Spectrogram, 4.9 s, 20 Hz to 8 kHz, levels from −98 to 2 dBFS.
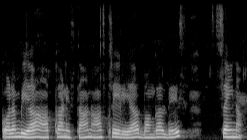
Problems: constant background noise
